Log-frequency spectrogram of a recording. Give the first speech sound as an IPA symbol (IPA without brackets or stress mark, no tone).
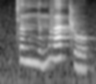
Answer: c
